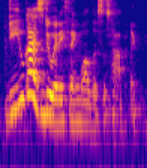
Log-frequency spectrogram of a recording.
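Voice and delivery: ordinary talk, nothing marked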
